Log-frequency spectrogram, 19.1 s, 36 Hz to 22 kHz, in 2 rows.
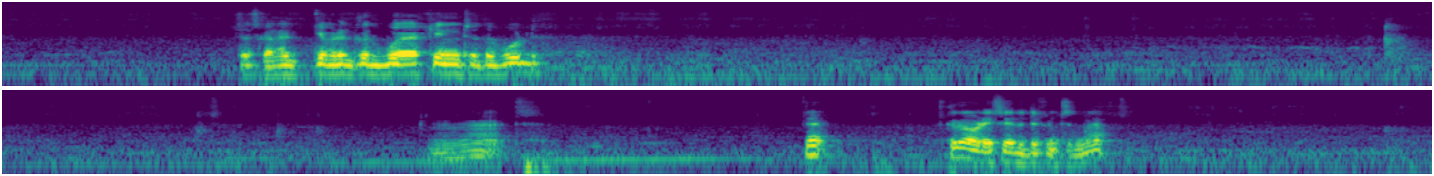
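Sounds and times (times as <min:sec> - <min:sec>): cloth rubbing wood: 0:00.0 - 0:11.8, 0:16.8 - 0:19.0.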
